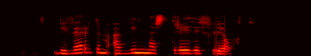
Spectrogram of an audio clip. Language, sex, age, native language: Icelandic, female, 30-39, Polish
